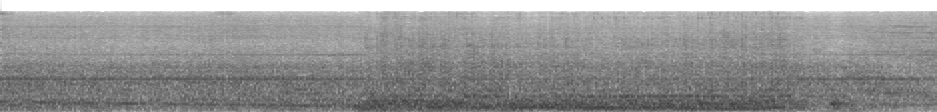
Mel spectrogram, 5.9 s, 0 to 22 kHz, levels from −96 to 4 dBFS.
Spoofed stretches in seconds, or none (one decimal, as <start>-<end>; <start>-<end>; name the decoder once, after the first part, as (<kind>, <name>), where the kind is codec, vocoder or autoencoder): none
